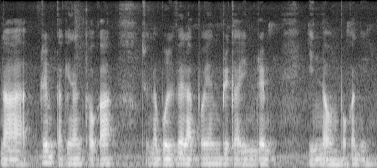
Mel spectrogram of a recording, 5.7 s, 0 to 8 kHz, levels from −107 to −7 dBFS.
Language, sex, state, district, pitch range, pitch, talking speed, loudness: Mizo, male, Mizoram, Aizawl, 80-85 Hz, 85 Hz, 200 wpm, -21 LUFS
